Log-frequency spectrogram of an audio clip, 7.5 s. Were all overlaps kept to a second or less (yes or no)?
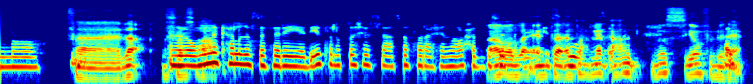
no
